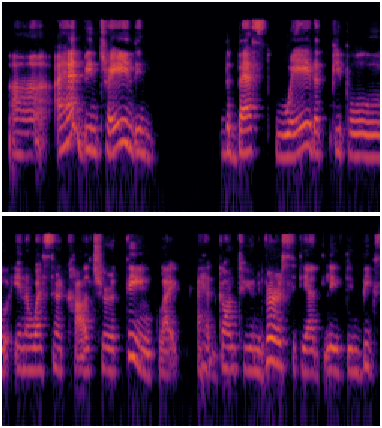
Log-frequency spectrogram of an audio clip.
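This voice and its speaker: A woman speaks with an Italian accent. Her pitch is medium and her pace moderate. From Italy. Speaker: fertility awareness teacher. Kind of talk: interview.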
